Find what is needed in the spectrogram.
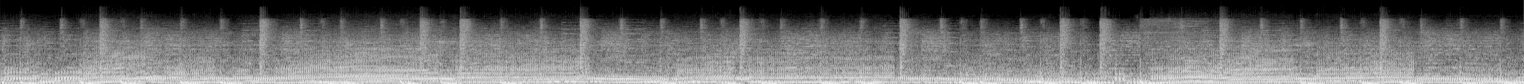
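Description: Music with a steady beat laid over a Yamaha TT350 dirt bike's single-cylinder four-stroke engine revving up and down as it rides.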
